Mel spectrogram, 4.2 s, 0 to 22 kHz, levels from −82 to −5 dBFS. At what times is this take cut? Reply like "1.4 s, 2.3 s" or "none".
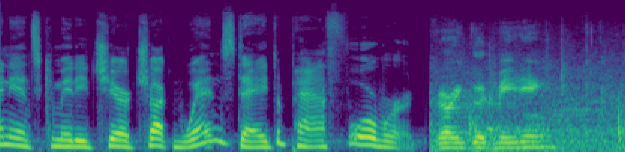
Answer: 1.2 s, 1.8 s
